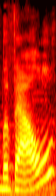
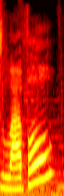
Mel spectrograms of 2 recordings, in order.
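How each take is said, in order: First: The word is said like 'la-vell'. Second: The word is said like 'level'. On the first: The speaker calls it wrong. "not Lavelle" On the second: The speaker calls it right. "It's Level"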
